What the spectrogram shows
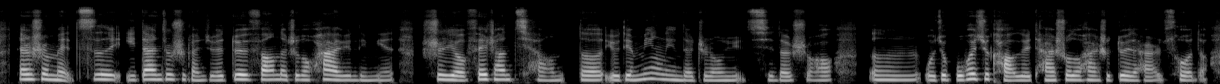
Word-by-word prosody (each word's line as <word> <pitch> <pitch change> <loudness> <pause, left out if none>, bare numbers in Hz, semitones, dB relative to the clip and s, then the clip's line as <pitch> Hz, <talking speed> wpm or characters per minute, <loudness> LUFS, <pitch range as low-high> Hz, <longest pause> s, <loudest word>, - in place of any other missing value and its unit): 但 235 0 +4
是 240 +1 +3
每 210 -4 +1
次 230 -1 +3
一 205 - -5
旦 225 +2 +4
就 235 0 0
是 230 0 -5
感 200 -3 -4
觉 195 0 -2
对 230 0 +6
方 220 0 +2
的 220 - 0
这 215 - -5
个 210 -1 0
话 220 0 +4
语 200 0 -1
里 195 -1 -6
面 195 +1 -7 0.3
是 225 -1 +1
有 200 -3 +4
非 230 +5 +4
常 225 -1 +1
强 195 -3 -6 0.2
的 200 -1 +2
有 - - -1
点 210 +1 +1
命 245 +4 -1
令 210 -3 -1
的 190 -1 -3
这 195 +2 -6
种 185 0 -2
语 190 +1 -6
气 195 - -6
的 185 -1 -2
时 195 - -8
候， 195 +1 -5 0.4
嗯， 210 0 -2
我 200 -2 0
就 215 +2 +2
不 205 -1 +1
会 245 - +6
去 245 0 0
考 190 -5 +1
虑 190 0 0
他 195 0 -1
说 210 +1 0
的 200 0 +2
话 200 0 -2
是 200 0 -4
对 210 +1 +2
的 190 - -1
还 180 -1 -4
是 - - -8
错 195 -2 -3
的， - - -12
205 Hz, 275 characters per minute, -22 LUFS, 195-225 Hz, 0.4 s, 对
